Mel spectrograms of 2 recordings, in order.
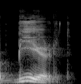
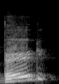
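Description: First: BEARD with an EE-like vowel before the r. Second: BIRD with the r-coloured vowel of HER. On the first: Teacher contrasting two similar words, beard vowel. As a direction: say "beard" as BEE-rd. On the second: Teacher contrasting two similar words, bird vowel. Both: Shown as a demonstration. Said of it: "you either are saying bird or beard".

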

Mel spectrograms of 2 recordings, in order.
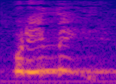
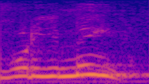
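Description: First: Very high, incredulous "what do you mean"; astonished squeak. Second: Much higher, puzzled "what do you mean"; surprised question. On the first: Preacher pressing the old woman again in disbelief, very high. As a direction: jump way up in disbelief. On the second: Preacher retelling his startled question to the old woman, much higher. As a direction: react in startled disbelief. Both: Retold or imitated. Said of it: "I said".

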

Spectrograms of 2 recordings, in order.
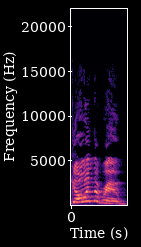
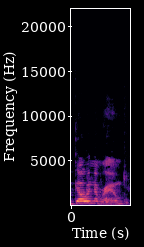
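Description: First: Laughing. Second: Said in the usual way. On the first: Real, not acted. Shooing friend out laughing.

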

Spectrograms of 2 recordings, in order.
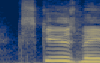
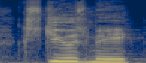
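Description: First: A loud, sing-song polite excuse me; loud mock polite. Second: A loud, overly polite excuse me; faking manners, loud and innocent; mock polite. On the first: Student repeating fake apology to the teacher, louder and innocent. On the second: Student faking politeness to annoyed teacher, loud innocent excuse me. Kid fakes politeness after farting.

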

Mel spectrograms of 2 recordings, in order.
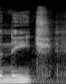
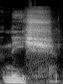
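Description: First: "Niche" with a hard tch at the end; unsure pronunciation. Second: "Niche" with a soft sh at the end, lower and softer; corrected pronunciation. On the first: Host naming the restaurant, unsure of it, says "Niche" as "neetch". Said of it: "I guess that's how you say it". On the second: Host repeating a friend's correction, says "Niche" as "neesh". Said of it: "butchering that". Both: Real, not acted.

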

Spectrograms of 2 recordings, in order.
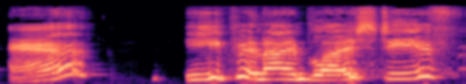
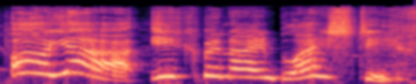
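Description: First: Higher, louder, questioning German with a rise; unsure repeat. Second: High, loud, drawn-out German showing off; mock-confident boast. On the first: Retold or imitated. Joker facing silent stares, repeating it questioningly. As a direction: try the joke on them as a slow question. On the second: Newcomer showing churchwomen her German, with mock confidence. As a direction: proudly announce it at a much higher pitch.

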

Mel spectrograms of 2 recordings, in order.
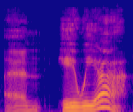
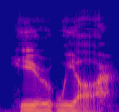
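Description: First: Slow "here we are", lifted on "are"; drawn-out wrap-up. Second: Low, soft, slow "Here we are"; subdued echo. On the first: Cop sums up the witness's account, drawn out. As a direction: stretch "here we are", lifting "are" before it falls. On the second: Cop lets the account sink in, subdued. Same words echoed, subdued. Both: Acted.

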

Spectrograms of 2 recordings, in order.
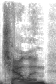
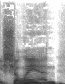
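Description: First: Chalon said as CHA-lon, stress on the first syllable; mock the wrong reading Chalon, CHA-lon; wrong pronunciation. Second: Chelan said slowly as shə-LAN, stress on the second syllable; correct local pronunciation. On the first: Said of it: "you can't call it Chalon". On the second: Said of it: "an objective way of saying Chelan". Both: Shown as a demonstration.

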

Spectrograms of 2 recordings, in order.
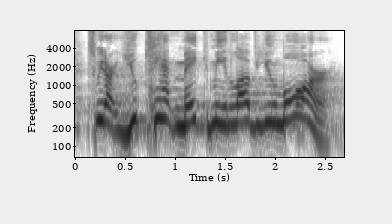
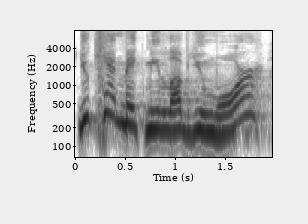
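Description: First: Can't leaned on, a little higher and gentle; tender parent. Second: Gentle echo, rising at the end. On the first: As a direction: reassure the child, pressing on can't. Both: Retold or imitated. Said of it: "you would look that child in the eyes and you would say".

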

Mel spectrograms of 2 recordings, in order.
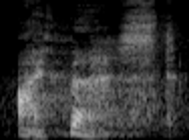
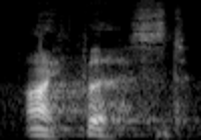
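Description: First: Voiceless, drained whisper of thirst; breathy whisper. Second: Voiced, a bit louder cry of thirst. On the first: Acted. Jesus on the cross breathing his thirst, whispered. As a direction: barely breathe the words out. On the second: Jesus on the cross crying his thirst aloud. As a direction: push the second one out as a cry.

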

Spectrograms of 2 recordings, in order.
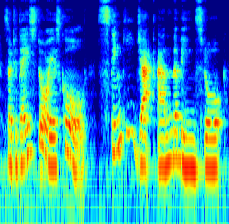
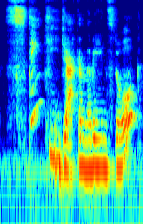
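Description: First: Said in the usual way. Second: Slow puzzled rising question. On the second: Shown as a demonstration. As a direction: wonder aloud at the title, slowly. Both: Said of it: "That's not right, is it?".

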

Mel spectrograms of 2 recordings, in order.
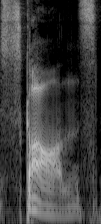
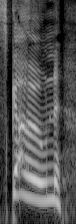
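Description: First: "scones" said to rhyme with dons; short O in scones. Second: "scone" said to rhyme with bone; long O in scone. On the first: British guest showing the usual English way, "scones" with short O. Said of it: "we pronounce it scones". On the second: British guest showing the spelt sound, "scone" with long O. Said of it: "which should be pronounced scone". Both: Shown as a demonstration.

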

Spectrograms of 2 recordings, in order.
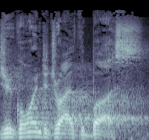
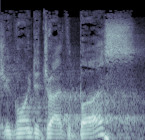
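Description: First: Retold statement, BUS falling at the end; firm repetition. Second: Retold line with BUS rising at the end; questioning suggestion. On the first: Chad answering the startled "What?", firm repetition. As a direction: let "bus" drop as a settled fact. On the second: Chad springing an idea on the speaker, questioning suggestion.

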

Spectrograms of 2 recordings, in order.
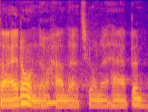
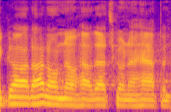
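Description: First: Chuckling under breath. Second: Said in the usual way. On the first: Retold or imitated. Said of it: "I'm kinda chuckling under my breath".

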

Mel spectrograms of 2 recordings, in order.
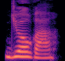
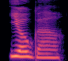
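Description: First: Yoga as JO-ga; hard Spanish Y in Yoga; Spanish pronunciation. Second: Yoga as YOH-guh; English pronunciation. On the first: Teacher shows learners the Spanish word, JO-ga for Yoga. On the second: Teacher contrasts with Spanish, English YOH-guh for yoga. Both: Shown as a demonstration. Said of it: "same in English and in Spanish".

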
